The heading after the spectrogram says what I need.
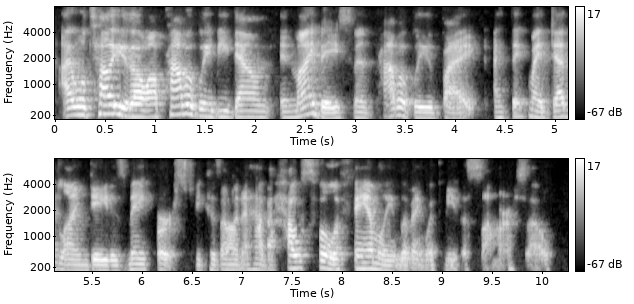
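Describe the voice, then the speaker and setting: A woman's voice: low voice, moderate pace, gravelly, hardly any pauses, a bit bright. A woman co-hosting a podcast from her living room, chatting casually. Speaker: podcast co-host. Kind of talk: casual chat. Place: living room at home, on a remote call.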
